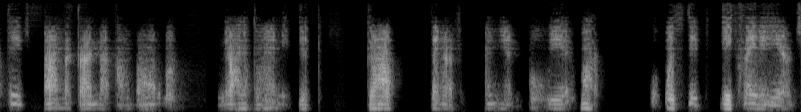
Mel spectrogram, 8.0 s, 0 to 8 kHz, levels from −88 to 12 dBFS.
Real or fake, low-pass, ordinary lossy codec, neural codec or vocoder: fake; 7.2 kHz; none; codec, 44.1 kHz, 0.9 kbps, DAC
